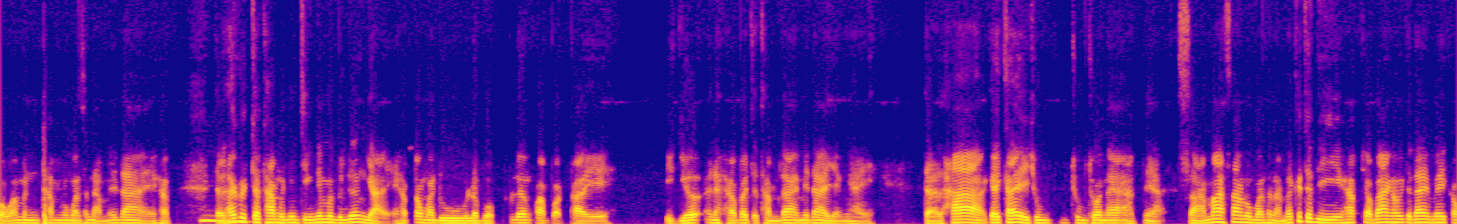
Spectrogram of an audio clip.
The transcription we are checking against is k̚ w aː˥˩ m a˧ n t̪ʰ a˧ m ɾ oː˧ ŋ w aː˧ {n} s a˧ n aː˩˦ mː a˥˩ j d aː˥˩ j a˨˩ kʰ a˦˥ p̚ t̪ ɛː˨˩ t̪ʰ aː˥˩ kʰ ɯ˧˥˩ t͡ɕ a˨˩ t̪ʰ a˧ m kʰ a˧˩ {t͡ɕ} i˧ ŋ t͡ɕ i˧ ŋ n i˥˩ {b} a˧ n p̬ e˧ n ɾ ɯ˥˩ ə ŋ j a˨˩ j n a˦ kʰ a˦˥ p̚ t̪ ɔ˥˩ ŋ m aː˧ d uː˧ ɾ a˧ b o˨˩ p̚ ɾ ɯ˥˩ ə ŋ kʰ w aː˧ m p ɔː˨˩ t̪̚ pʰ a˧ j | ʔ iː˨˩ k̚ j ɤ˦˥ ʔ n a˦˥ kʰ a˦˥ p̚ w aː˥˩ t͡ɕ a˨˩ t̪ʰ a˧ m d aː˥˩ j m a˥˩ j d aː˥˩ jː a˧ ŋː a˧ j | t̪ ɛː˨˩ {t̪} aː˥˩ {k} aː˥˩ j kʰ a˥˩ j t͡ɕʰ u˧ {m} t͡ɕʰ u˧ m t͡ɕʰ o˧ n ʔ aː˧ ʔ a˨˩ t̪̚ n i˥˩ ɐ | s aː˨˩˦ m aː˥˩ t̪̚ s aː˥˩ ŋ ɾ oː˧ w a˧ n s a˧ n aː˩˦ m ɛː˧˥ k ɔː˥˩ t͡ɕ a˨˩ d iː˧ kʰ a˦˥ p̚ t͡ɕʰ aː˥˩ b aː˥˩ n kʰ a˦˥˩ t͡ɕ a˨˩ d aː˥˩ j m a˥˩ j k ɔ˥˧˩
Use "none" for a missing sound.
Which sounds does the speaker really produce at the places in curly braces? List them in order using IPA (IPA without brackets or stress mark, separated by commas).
n, t͡ɕ, m, t̪ʰ, k, m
